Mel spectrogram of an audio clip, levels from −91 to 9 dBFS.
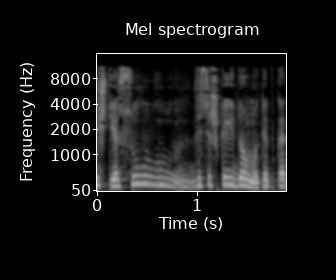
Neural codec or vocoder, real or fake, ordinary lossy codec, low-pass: none; real; MP3, 48 kbps; 14.4 kHz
